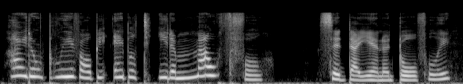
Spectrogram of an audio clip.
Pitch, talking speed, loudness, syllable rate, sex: 285 Hz, 170 wpm, -15 LUFS, 5.6 syllables/s, female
